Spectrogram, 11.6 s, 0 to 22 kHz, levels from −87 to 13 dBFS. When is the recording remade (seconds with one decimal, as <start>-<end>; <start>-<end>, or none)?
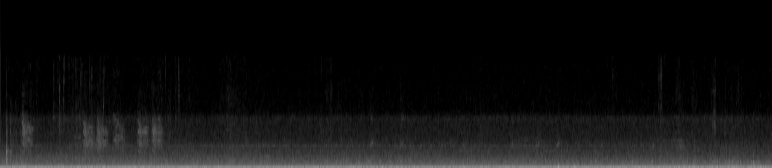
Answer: none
